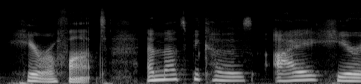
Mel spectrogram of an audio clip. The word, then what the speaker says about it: Hierophant: But just so that I wouldn't look ignorant out here, I actually looked it up, and it's supposed to be pronounced Hierophant. Hierophant.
